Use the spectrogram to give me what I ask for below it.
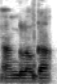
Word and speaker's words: Anloga: You have to, yeah, you have to put like a G in between the N and the L. Angloga. You know, so that's how you get it, like Angloga. Angloga. Oh, okay. Like Angloga, but the G is silent though. Somehow it's really silent.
